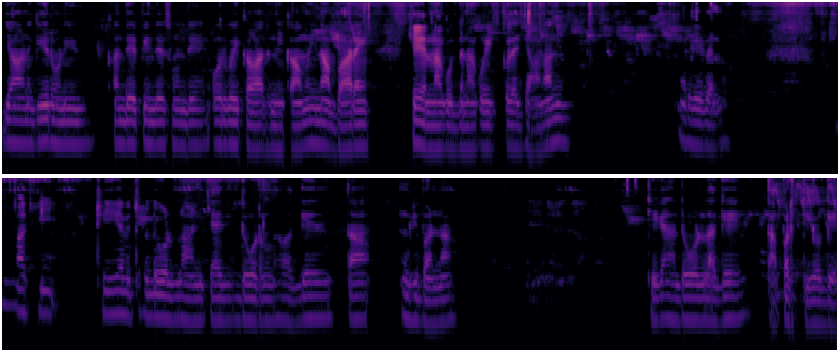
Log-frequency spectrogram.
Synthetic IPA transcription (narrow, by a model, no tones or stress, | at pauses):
d͡ʒaːnɡeːɾoːniːkʰənd̪eːpĩːnd̪eːsʊnd̪eːoːɾkoːiːkaːɾnĩːkəmnĩːnãːbaːɾẽː | kʰeːlnãːkʊd̪nãːkoːiːkʊd̪eːd͡ʒaːnaːnĩː | əɾɡeːkəɾnaː | baːkiː | ʈʰiːkɛːbɪt̪ɾoːd̪oːɽlaːniːt͡ʃaːiːd̪iːd̪oːɽɡeːt̪ãː | ʊbiːbənːaː | ʈʰiːkɛːnãːd̪oːɽla̰ɡeːt̪ã̰ːpəɾt̪iːɦoːɡeː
